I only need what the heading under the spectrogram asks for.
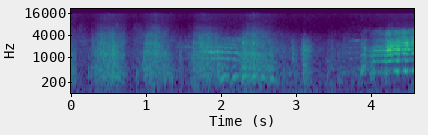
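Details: Dairy goats in their first days of milking, bleating: several harmonic, wavering bleats, each under a second, with short gaps between them, the last bleat loudest and bright-toned.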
